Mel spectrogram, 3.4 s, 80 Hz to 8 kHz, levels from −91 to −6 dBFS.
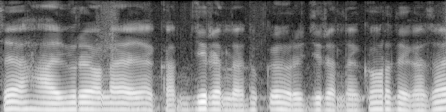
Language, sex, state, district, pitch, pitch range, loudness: Chakma, male, Tripura, Unakoti, 125 Hz, 115-135 Hz, -15 LUFS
